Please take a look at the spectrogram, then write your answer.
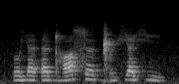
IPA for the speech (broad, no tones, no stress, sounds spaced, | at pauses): o j æ ʔ æ ɖʱ ɑ s œ ɡ͡ǁ œ ç æ ç i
